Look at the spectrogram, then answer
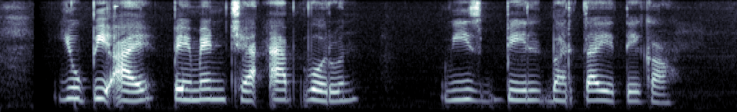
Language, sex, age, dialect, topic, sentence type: Marathi, female, 18-24, Standard Marathi, banking, question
